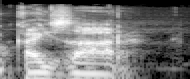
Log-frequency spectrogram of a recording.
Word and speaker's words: Caesar: Snad nejznámější říman Gaius Julius Caesar, správně vyslovováno Kajzár, má údajně svůj původ v latinském slovu kedere, což znamená krájet nebo řezat.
